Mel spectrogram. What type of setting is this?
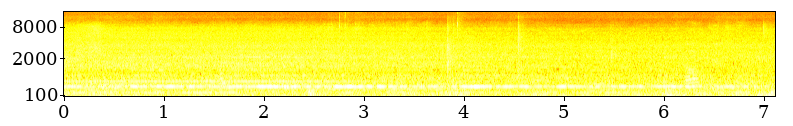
subway train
